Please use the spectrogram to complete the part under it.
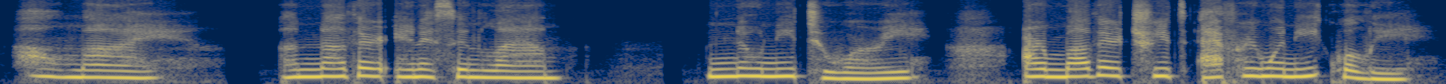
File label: vox, en; kingsraid; voices heroes en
